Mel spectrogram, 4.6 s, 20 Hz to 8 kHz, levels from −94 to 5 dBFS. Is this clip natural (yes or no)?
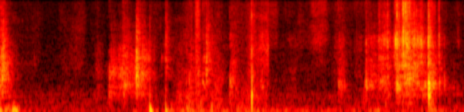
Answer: yes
